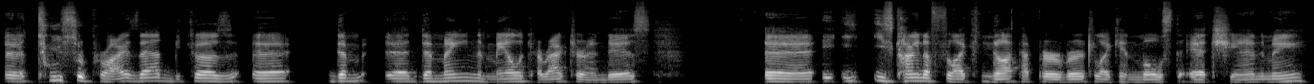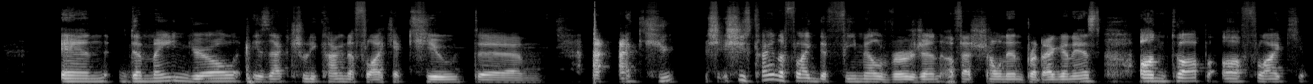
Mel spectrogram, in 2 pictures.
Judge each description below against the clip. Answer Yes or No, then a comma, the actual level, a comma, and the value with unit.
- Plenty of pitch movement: No, average, 3.5 semitones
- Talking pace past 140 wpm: No, slow, 135 wpm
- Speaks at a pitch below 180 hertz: Yes, low, 135 Hz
